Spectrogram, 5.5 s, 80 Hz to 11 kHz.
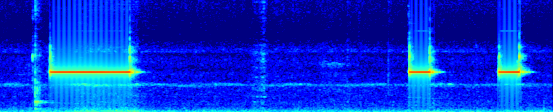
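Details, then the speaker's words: Philips Viva induction cooktop with both temperature sensors disconnected, switched on; one long high beep then two short double beeps a second apart: E9 sensor error alarm. "இப்ப நான் induction on பண்ணிக்கிறேன் ஃபர் கொஞ்ச நேரத்திலேயே உங்களுக்கு e9 error வந்துரும் சரிங்களா"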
